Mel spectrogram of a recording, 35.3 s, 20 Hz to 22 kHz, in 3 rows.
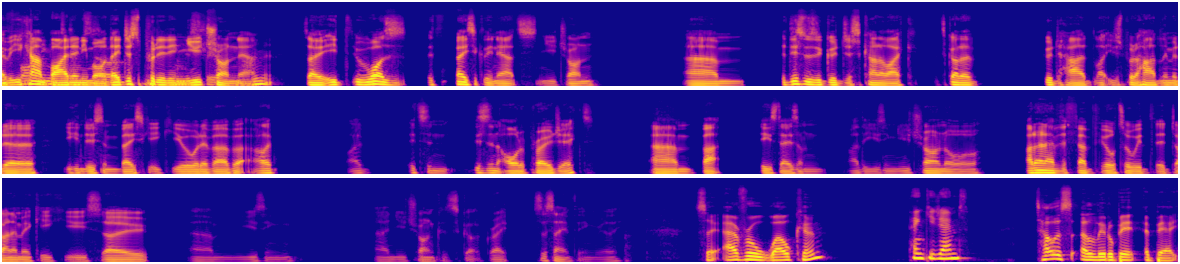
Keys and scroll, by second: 19.7 Delete, 20.7 f, 22.4 g, 26.5 super+[, 31.1 Delete, 32.7 f, 33.5 g.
